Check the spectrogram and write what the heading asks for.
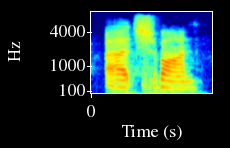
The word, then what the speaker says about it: Siobhan: How do I pronounce it? Siobhan.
